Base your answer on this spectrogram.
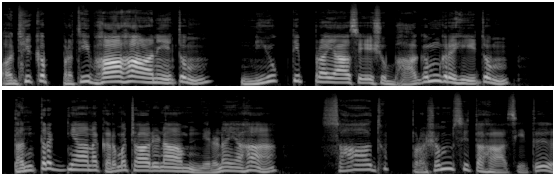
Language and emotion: Sanskrit, happy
